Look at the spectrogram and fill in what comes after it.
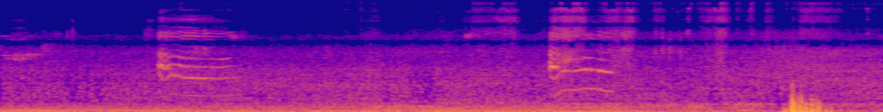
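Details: Domestic cat refusing to get off the vehicle, crying as the father and older brother leave; two clear, plaintive falling meows a few seconds apart, low engine rumble underneath and a sharp thump near the end.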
